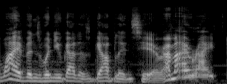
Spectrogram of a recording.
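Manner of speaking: high, loud cheeky goblin. Acted. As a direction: hawk it like a brash goblin. Voices goblin zeppelin NPC.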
